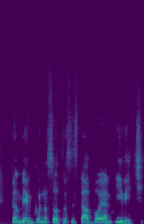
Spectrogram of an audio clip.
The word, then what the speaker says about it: Ivić: bien mi apellido, Ivić, aunque yo escribo con C, gente dice Ivić, porque letra Ch es muy difícil de pronunciar y es un tipo de letra que no se suele pronunciar cuando se nos menciona fuera de nuestro idioma.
